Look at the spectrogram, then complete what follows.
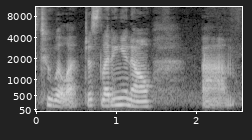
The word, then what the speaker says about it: Tooele: may have seen it a lot of people mispronounce it as Tule it's t-o-o-e-l-e it's too Willa so not Tuli it's too Willa just letting you know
